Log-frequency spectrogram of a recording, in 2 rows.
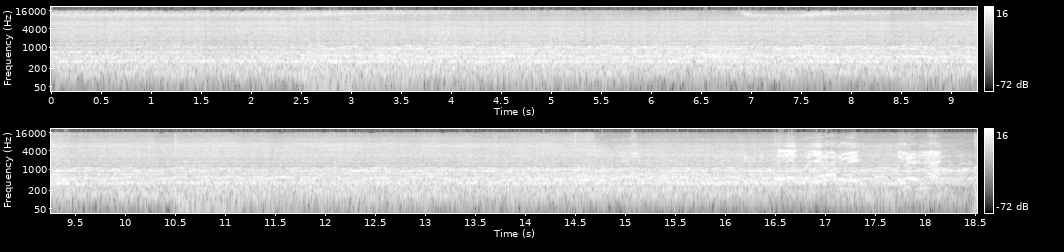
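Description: Skyleader 600 light aircraft on landing approach, a loud steady engine drone heard from inside the cabin, continuous and unbroken throughout with little change in pitch.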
